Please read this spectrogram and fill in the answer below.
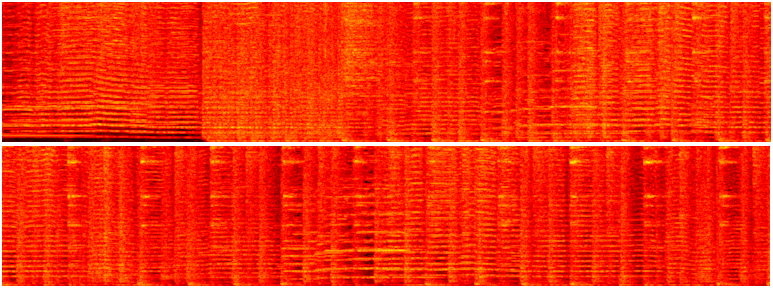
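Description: Brass band of saxophones, clarinets and trumpets playing a melody together; drums come in about two seconds in and keep a fast, driving beat under the horns.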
